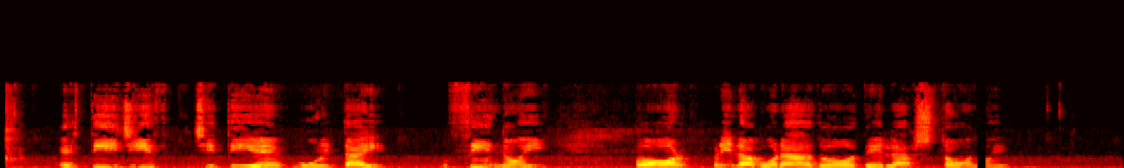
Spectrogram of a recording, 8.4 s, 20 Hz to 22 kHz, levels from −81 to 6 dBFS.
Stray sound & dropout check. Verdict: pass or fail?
fail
